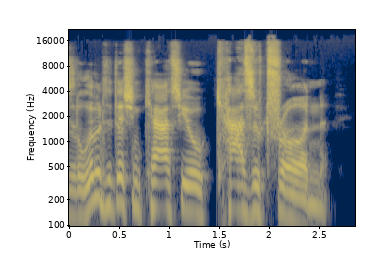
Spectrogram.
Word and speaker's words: Casiotron: Yeah, Casiotron.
